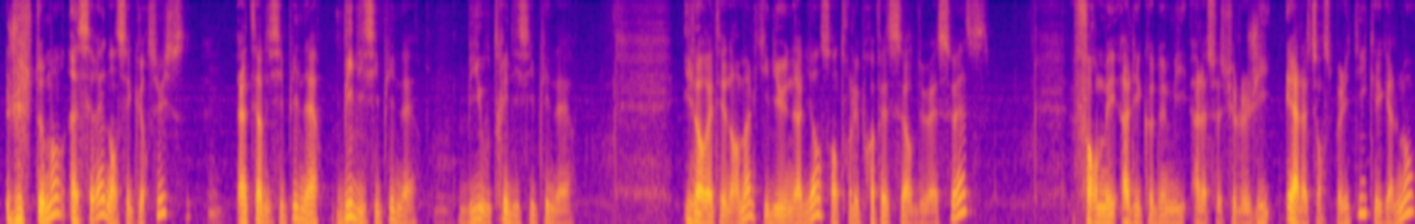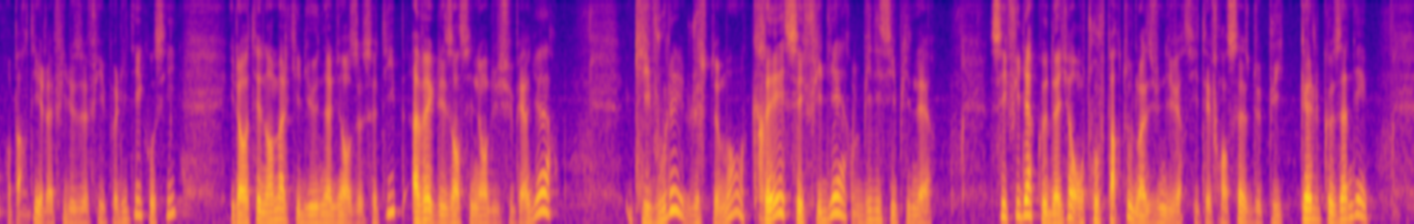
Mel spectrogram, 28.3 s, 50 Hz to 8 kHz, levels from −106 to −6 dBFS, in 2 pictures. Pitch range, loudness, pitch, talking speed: 95-135 Hz, -28 LUFS, 105 Hz, 170 wpm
